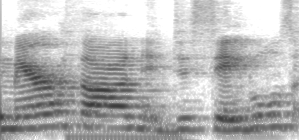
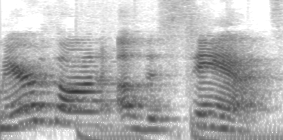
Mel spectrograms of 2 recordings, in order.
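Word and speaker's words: Marathon des Sables: this guy did the marathon disables i i obviously pronounced it wrong it it's called the marathon of the sans and it's like a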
